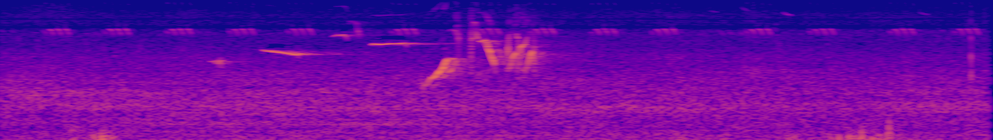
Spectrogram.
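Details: A Western Meadowlark in Helena, Montana, gives two clear, flute-like whistles and then a quick, gurgling jumble of notes, over steady high insect pulsing.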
